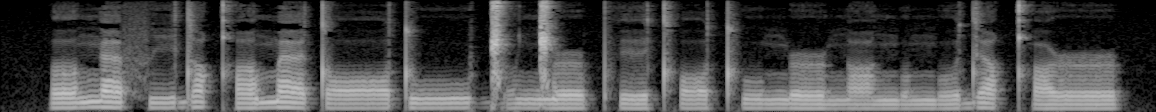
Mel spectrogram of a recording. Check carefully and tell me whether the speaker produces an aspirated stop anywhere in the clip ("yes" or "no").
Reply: yes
